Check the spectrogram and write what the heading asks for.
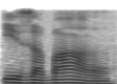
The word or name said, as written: Izabal, Lake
